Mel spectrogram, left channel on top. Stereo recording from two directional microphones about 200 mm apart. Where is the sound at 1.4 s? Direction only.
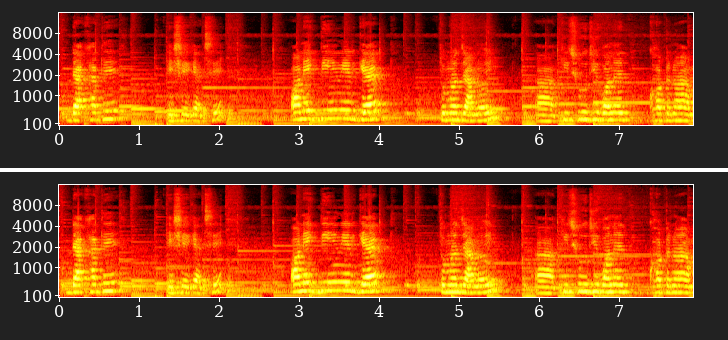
15° right (ahead or behind).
